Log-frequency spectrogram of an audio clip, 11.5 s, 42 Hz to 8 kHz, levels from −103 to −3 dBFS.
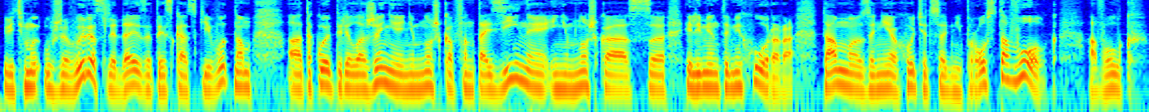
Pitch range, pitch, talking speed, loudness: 120-135 Hz, 125 Hz, 155 wpm, -28 LUFS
